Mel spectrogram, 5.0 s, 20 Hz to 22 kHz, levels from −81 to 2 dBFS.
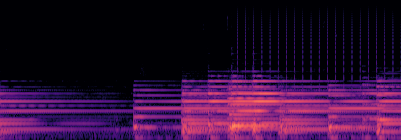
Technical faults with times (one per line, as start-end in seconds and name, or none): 2.89-5.02 Wi-Fi interference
